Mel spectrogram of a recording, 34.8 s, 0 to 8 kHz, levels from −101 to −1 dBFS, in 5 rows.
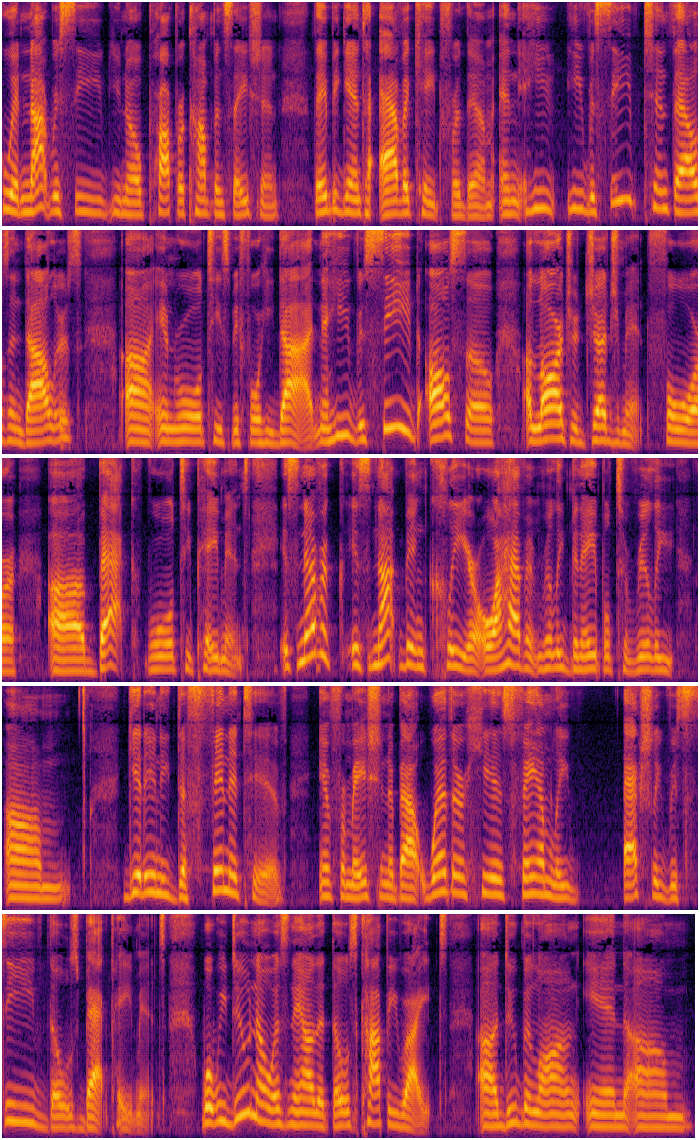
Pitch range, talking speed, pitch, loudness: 160-210 Hz, 140 wpm, 180 Hz, -19 LUFS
